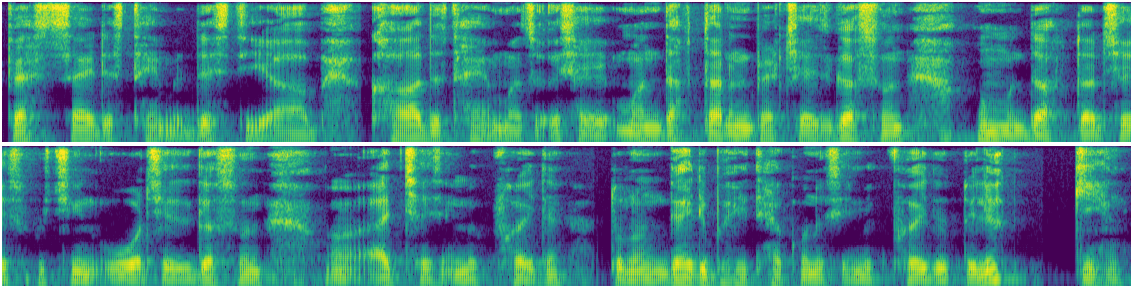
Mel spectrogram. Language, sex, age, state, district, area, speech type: Kashmiri, male, 45-60, Jammu and Kashmir, Baramulla, rural, spontaneous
